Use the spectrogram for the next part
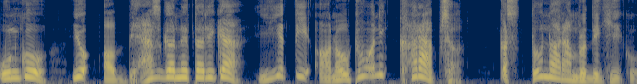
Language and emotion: Nepali, disgusted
